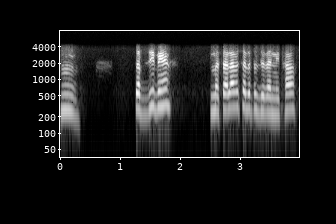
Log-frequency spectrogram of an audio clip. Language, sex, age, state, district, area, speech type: Hindi, female, 18-30, Uttar Pradesh, Sonbhadra, rural, conversation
